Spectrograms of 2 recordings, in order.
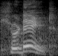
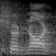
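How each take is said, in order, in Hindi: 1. इसे एक छोटे, संक्षिप्त शब्द की तरह बोला जाता है। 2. इसे दो अलग-अलग पूरे शब्दों की तरह बोला जाता है। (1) "सही है भाई" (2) "हम लोग वही शुड नॉट"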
